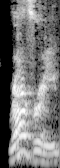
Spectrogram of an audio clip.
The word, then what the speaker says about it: Revry: i we had the best conversation um so reverie which i'm putting i'm going to put up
